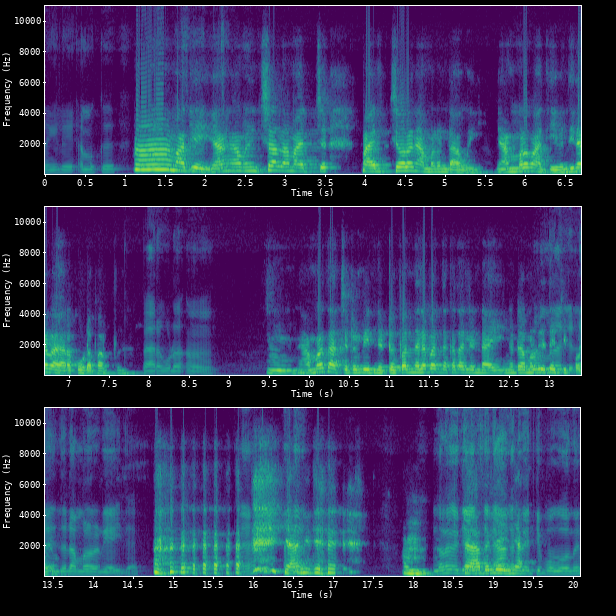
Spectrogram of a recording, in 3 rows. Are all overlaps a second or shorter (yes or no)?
no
